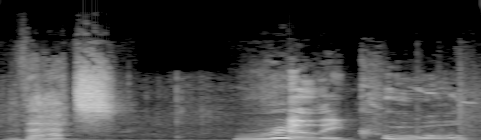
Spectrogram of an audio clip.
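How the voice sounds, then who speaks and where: A man plays a flirtatious fantasy swordsman, nonchalant and teasing. The pitch swings widely through cocky, casual lines, with faint music behind. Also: expressive, very slow, exaggerated voice. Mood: impressed, cocky. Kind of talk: fantasy tabletop radio drama acting.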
